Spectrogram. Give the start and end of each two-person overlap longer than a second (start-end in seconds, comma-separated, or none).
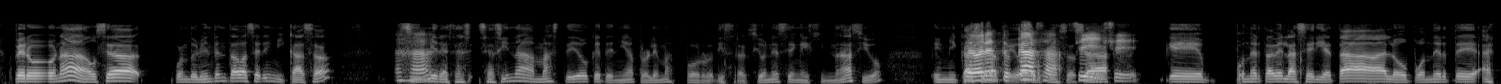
9.6-11.1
